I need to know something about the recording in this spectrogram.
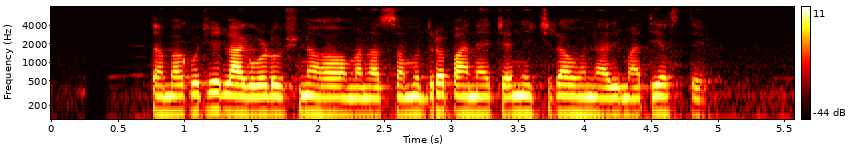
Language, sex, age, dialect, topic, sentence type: Marathi, male, 18-24, Varhadi, agriculture, statement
